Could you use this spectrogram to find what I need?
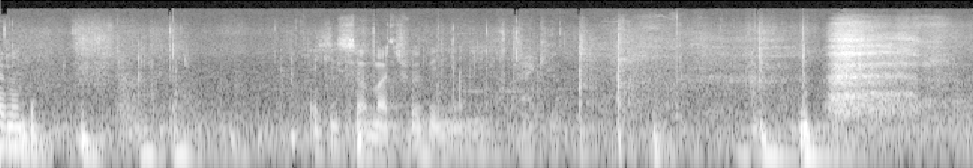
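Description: A man speaks emotionally into a microphone.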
